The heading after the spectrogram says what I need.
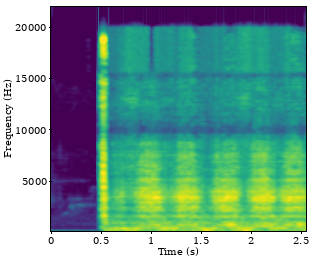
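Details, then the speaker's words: Late-1960s/early-1970s Massey Ferguson 2200 forklift, Perkins three-cylinder gas engine, unused about 23 years, after fixing a poor ground cable connection: even rhythmic cranking with no grinding; normal starter cranking. "listen to that that sounds good it's like the water pump's not turning but it does turn so that's weird"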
